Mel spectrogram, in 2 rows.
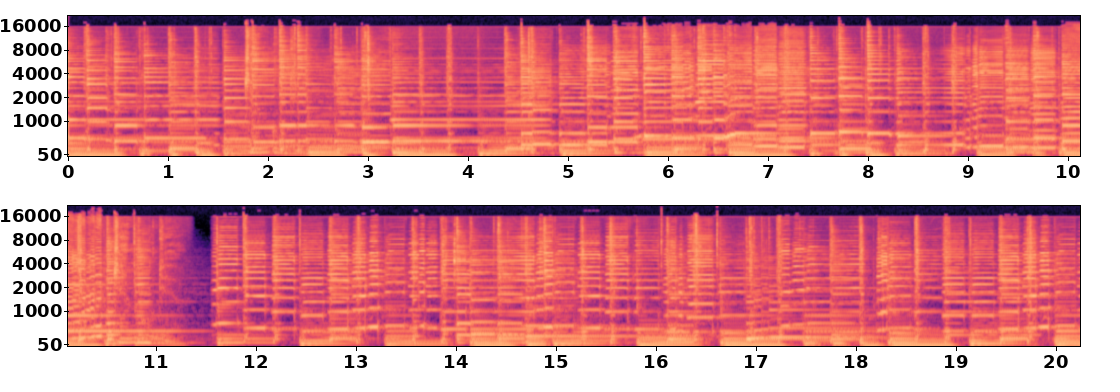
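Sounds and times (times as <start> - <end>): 
French cafe accordion music: 0.0 - 20.2.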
